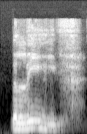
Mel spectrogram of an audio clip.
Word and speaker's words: believe: No caso aqui a gente tem a palavra believe, believe acreditar, tá? Então a gente só fala até o som aqui do v. Believe termina com som de v.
